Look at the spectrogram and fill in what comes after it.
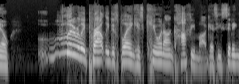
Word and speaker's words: QAnon: Well, no, you're right because, you know, it's – dude, this whole QAnon – am I saying it right? – Yeah.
